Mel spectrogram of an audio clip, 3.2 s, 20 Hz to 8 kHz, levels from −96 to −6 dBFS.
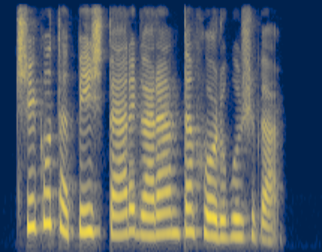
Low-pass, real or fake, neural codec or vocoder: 7.2 kHz; fake; autoencoder, 22.05 kHz, a latent of 192 numbers a frame, VITS, trained on one speaker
